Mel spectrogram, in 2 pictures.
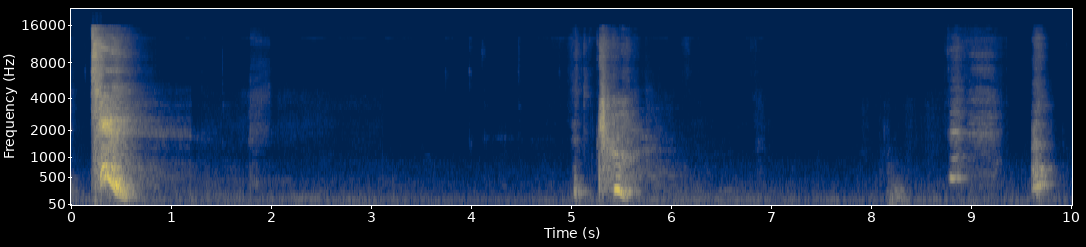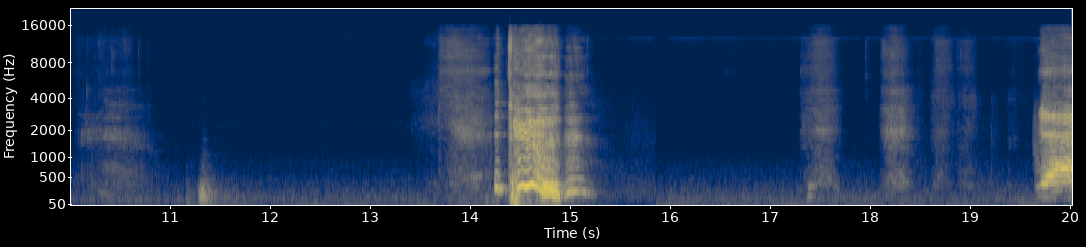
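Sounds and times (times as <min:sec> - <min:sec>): person sneezing: 0:00.2 - 0:01.0, 0:05.2 - 0:06.0, 0:14.0 - 0:15.3.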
